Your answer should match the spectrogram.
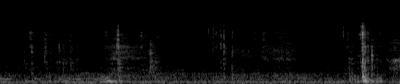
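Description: Small metal clicks and taps of hardware being fitted by hand onto the terminal studs of a car-audio fuse block, with one sharper click near the end.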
